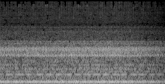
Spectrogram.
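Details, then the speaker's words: Car idling after a ticking-noise repair with fresh spark plugs, a new coil pack, exhaust leaks fixed and heavier oil: steady, even idle with a smooth low hum and no ticking or misses; the noise is gone and it runs cleanly. "no noise so that is now fixed so you come back here has a nice idle sorry that she's dirty but you know she's had some stuff going on sounds good now"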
